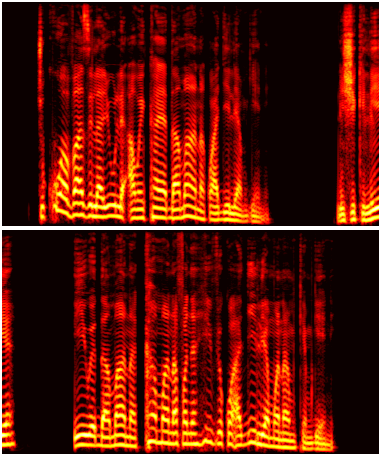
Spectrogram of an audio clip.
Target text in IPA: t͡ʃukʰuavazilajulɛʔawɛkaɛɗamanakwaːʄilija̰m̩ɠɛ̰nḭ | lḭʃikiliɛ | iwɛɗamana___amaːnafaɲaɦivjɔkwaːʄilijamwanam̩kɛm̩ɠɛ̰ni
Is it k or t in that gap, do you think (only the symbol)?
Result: k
